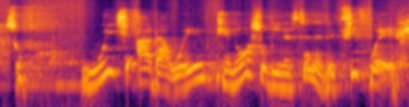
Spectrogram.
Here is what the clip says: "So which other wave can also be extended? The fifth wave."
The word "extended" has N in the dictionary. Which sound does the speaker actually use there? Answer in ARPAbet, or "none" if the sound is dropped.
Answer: none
